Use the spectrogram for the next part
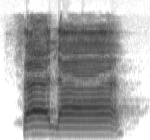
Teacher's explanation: So this la is going to be double that fa, double the time. You're not going to say fala, fa, fa, fa. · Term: two harakas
